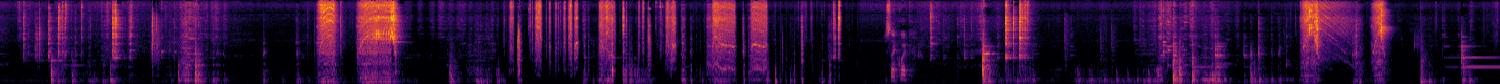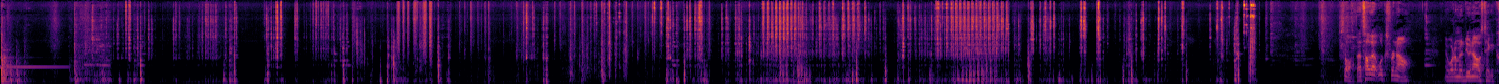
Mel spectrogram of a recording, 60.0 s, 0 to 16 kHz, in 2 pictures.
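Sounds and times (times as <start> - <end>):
metal tools clanking: 28.8 - 33.1.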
